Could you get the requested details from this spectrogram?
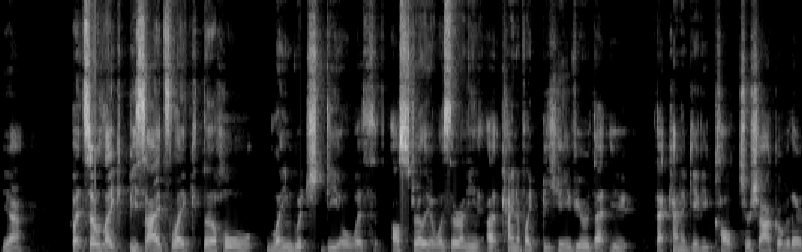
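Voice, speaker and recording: In a very clean recording with a silent background, a man with an American accent and a normal speaking voice talks at a moderate pace with a fairly high pitch and ordinary pitch variation. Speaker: podcast co-host. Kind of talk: casual chat.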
